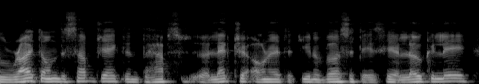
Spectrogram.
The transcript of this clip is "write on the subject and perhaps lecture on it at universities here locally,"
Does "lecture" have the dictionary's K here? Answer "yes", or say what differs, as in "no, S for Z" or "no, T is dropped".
yes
